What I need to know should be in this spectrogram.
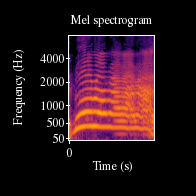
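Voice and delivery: high, squeaky mock kid chatter; hyper kid noise. Dad imitating sugar-high kids, high squeaky chatter. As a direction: mimic a kid bouncing off the walls on sugar. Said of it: "I've seen kids where they".

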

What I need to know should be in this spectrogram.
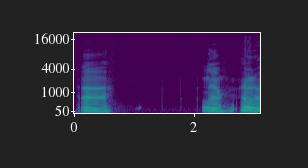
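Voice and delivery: ordinary talk, nothing marked

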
